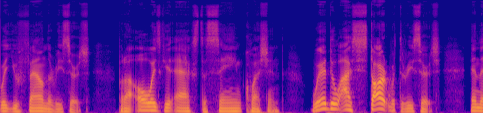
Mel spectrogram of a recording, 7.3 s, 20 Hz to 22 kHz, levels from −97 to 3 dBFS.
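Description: From start to finish the speech carries imaging from linear upsampling. The rate appears to have been doubled, which fits a move from 22 kHz to 44.1 kHz, by joining samples with straight lines. That weak filter dulls the top of the original band and leaves a mirrored copy between 11.03 kHz and 22.05 kHz, about 35 dB down, heard as a faint metallic shimmer on sibilants. Unlike aliasing, it adds no inharmonic tones folded downward.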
